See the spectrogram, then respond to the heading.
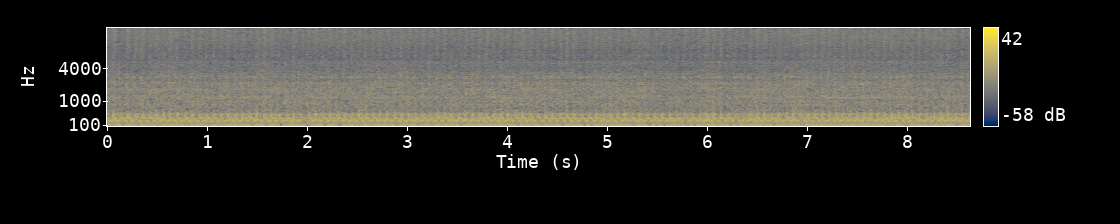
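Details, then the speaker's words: Polaris Predator 500 quad, single cylinder, repaired after wrong timing and a snapped Woodruff flywheel key: steady, even thump at a fast idle with no knocking or clatter, flywheel key intact; pipe burning off residue; running smoothly. "Alright, so far so good. Looks like it's just burning off stuff on the pipe."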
